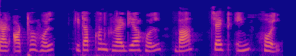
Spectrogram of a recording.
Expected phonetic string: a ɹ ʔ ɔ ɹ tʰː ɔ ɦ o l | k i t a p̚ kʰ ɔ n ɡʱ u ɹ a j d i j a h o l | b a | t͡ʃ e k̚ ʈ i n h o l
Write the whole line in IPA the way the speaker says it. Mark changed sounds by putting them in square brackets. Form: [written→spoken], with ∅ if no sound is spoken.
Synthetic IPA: a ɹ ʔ ɔ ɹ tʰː ɔ ɦ o l | k i t a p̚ kʰ ɔ n ɡʱ u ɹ a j d i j a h o l | b a | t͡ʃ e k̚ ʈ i n h o l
